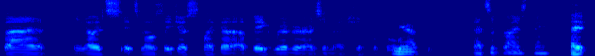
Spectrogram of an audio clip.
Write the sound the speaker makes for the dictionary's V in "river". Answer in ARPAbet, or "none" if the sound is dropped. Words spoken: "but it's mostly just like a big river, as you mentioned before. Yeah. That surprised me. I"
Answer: V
